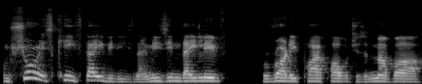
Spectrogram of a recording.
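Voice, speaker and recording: Chatty man, higher voice. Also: fairly quick. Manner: chatty, swears, fillers like listen and mate. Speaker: co-host of a comics stream. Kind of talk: casual chat.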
